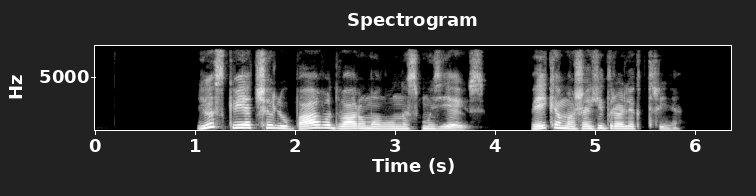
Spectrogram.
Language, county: Lithuanian, Vilnius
